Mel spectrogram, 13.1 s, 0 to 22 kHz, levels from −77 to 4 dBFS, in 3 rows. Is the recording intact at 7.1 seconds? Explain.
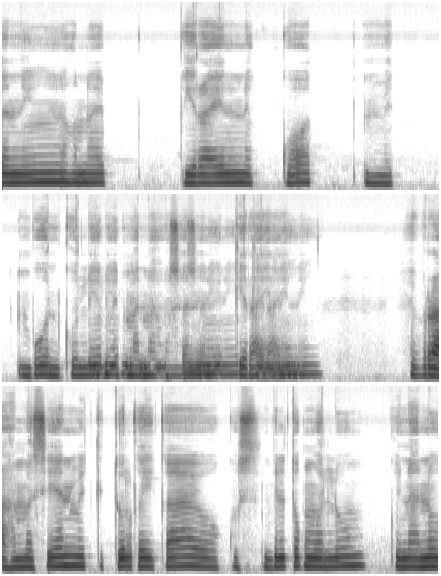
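No. At 7.1 seconds the speech falls inside a doubled audio track that runs from 5.3 to 7.58 s, beginning just after "bon koli". A second full-band copy of the same speech sits roughly 150 ms behind the original and about 5 dB quieter, likely from a slower duplicate capture path mixed back in. It has no reverberant tail or room colouring, so each syllable gets a dry, distinct slap, and the copy appears and disappears abruptly at the span's edges.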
